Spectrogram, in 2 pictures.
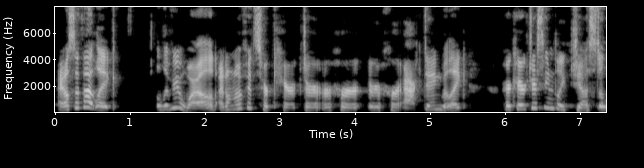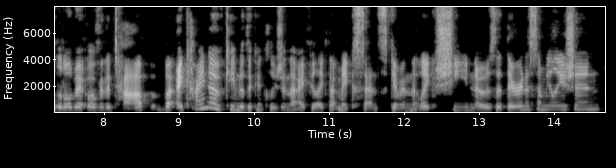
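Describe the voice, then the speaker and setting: A woman's voice: a little high, animated, brisk, pushed and bright. A woman co-hosting a casual podcast chat about a film, chatty and swearing freely, with lots of "like". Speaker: podcast co-host.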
